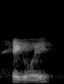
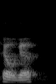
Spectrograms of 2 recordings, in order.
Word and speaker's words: Helga: is : Koga doc pronounced he'll get not pillage not higley I've had many interesting taste on the web name but it is Helga it is German in case anybody is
